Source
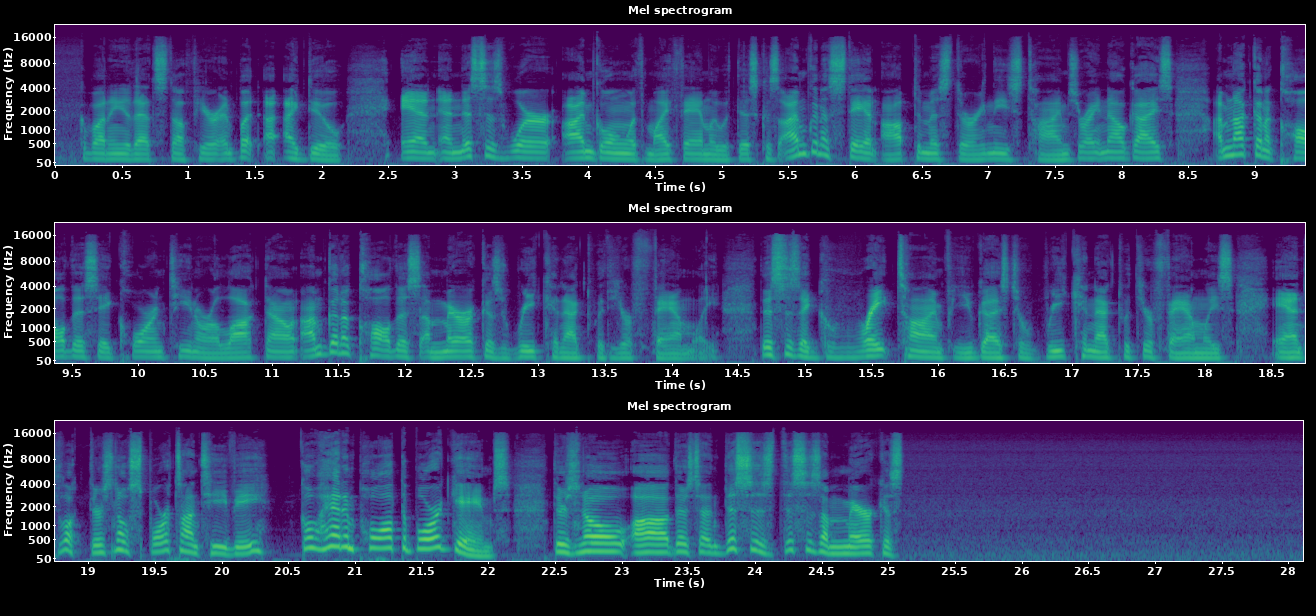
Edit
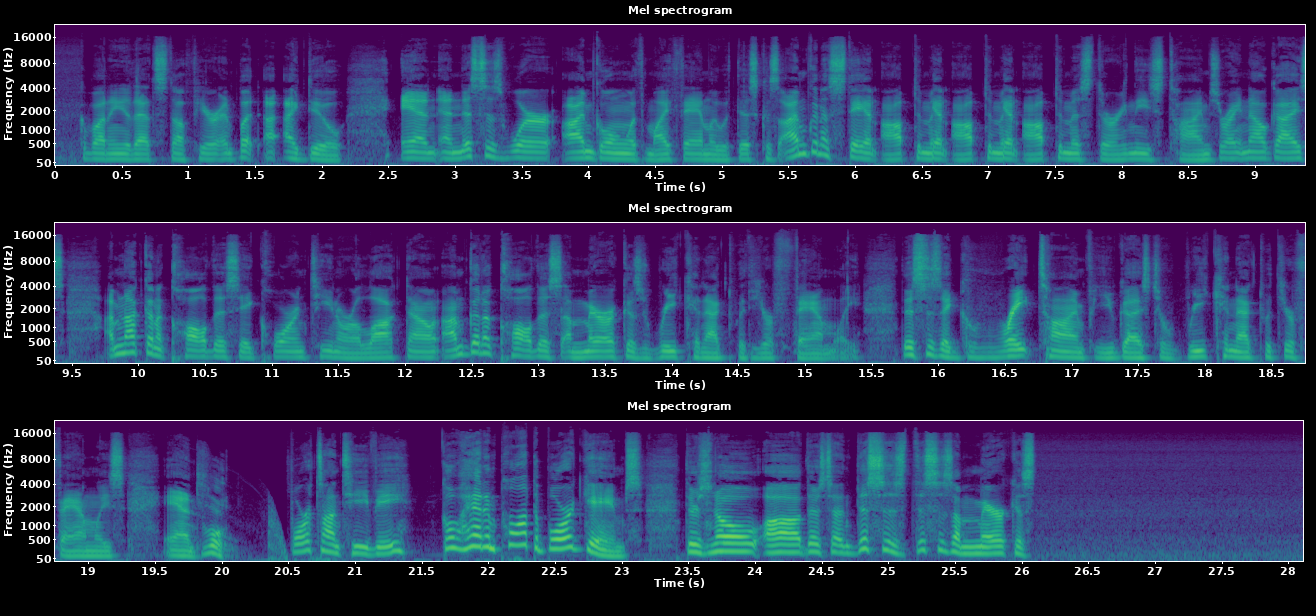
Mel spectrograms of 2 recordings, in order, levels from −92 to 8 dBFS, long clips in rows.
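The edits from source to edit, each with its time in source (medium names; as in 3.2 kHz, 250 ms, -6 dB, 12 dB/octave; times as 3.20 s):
6.05–6.58 s: loop, 3 plays
18.62 s: tape stop 0.81 s
21.04–21.35 s: speed 129%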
